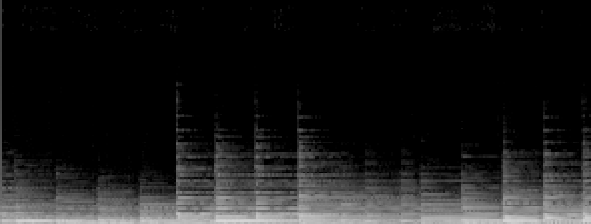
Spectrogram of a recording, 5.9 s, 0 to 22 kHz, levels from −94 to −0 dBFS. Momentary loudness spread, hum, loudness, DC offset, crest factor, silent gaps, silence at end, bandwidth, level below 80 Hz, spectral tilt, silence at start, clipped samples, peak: 9 LU; none; -23 LUFS; under 0.1%; 14 dB; none; 0 s; 7.4 kHz; -40 dBFS; -8.5 dB/octave; 0 s; under 0.1%; -8 dBFS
